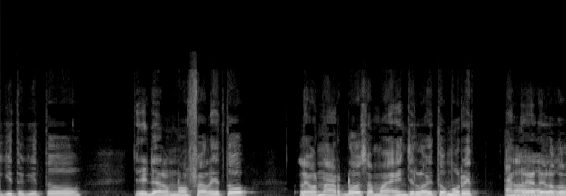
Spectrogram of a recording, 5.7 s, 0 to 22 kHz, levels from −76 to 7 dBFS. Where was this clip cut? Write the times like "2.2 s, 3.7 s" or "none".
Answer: none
